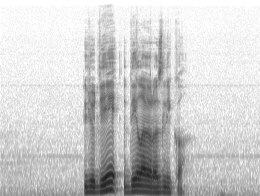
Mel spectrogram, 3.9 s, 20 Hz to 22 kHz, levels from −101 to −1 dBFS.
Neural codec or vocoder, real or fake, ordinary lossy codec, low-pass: none; real; none; 19.8 kHz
